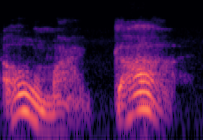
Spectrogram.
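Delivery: acted, blurted, kinda loud, high exclamation. Retelling a DoorDash guy coming out of the restroom: imitating a loud exclamation. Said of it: "he kinda loud in front of everybody".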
